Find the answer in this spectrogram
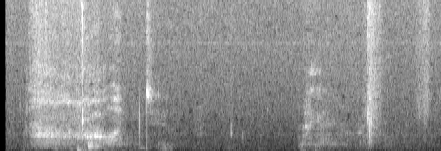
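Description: Faint whispering in the first second, followed by short, quiet breathy sounds near the end.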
